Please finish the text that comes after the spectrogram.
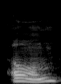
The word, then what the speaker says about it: Om: mantra and sound vibration om is a one syllable mantra and it is pronounced om its three letters o u m and it synchronizes all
